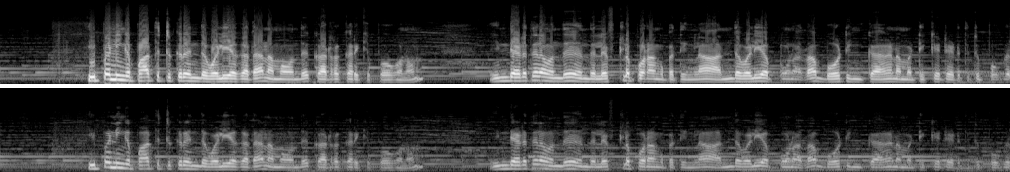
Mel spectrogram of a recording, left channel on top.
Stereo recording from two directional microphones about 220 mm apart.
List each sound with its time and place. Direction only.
1.0 s a man's voice: 25° left (ahead or behind)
